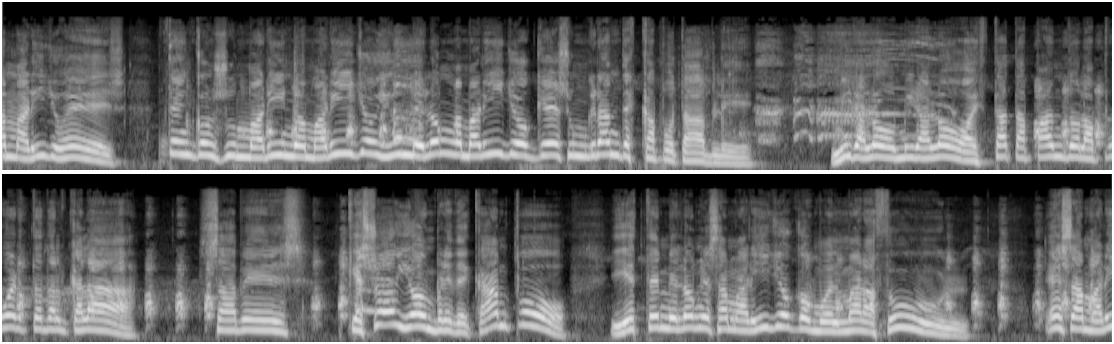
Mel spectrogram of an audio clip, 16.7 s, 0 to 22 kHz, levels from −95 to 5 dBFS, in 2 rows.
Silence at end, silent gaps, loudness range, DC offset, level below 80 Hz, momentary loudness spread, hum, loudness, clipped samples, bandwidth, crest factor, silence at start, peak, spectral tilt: 0 s; none; 2 LU; under 0.1%; -54 dBFS; 9 LU; none; -15 LUFS; under 0.1%; 15.5 kHz; 14 dB; 0 s; 0 dBFS; -5.5 dB/octave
